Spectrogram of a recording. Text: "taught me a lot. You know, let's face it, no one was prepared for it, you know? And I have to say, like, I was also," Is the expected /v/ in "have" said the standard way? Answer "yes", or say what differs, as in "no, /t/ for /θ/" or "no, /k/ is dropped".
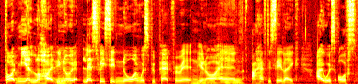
no, /f/ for /v/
